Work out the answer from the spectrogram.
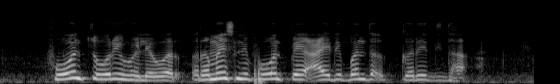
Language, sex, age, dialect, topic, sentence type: Marathi, male, 56-60, Northern Konkan, banking, statement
